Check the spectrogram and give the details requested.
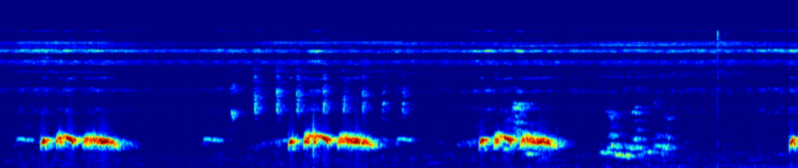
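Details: Cooing Spotted dove in Ba Vì, Hanoi, Vietnam, repeating a deep, rounded two-part phrase about every three seconds, with a brief burst of quick higher chirps from another bird and a constant electrical hum.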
